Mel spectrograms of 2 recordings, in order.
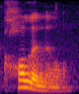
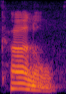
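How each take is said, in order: First: The first syllable is said like 'coll', as spelled. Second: The first syllable is said like 'ker'. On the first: The speaker calls it wrong. "you'd see it and think it's pronounced colonel" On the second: The speaker calls it right. "but actually, mm-mm, colonel"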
